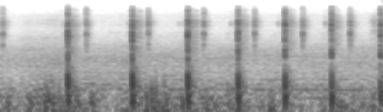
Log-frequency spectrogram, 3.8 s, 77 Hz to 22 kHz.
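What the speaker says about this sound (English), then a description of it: "so I'm just going to continue to discharge the gas" An HDR .50cal home defence revolver dry-firing its remaining gas through the seal: a string of about eight sharp, dry pops at irregular, fairly quick intervals, close and distinct over a quiet background.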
